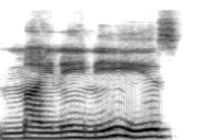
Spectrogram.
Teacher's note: debemos de usar el sonido voiced, que es el sonido vibrante, que es como una Z.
